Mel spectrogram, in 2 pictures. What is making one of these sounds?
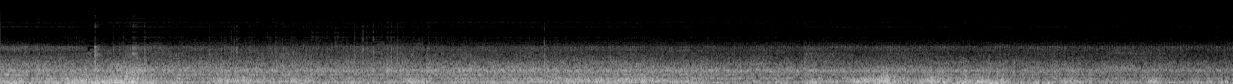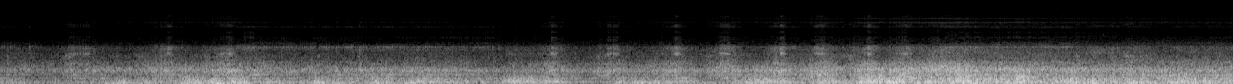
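Wind rumbles and buffets against a moving bicycle's microphone.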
